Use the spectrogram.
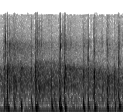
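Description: A short burst of applause from a small group welcoming a youth team, with brisk, uneven hand claps close by and no voices over them.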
